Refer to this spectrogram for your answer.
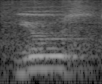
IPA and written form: juːzd (used)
